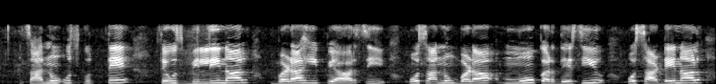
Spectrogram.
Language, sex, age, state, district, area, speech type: Punjabi, female, 30-45, Punjab, Mansa, urban, spontaneous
